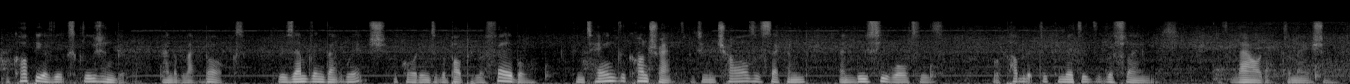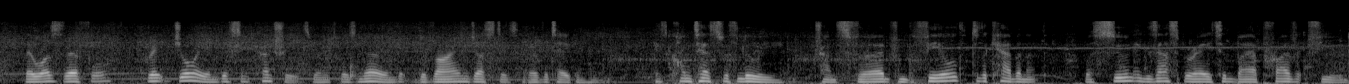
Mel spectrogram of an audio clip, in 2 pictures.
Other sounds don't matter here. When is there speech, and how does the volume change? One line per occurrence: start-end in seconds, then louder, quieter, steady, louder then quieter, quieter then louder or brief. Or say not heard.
0.1-26.9 steady.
